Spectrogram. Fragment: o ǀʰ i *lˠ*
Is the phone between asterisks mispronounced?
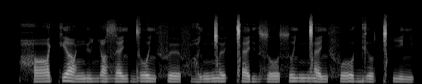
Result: yes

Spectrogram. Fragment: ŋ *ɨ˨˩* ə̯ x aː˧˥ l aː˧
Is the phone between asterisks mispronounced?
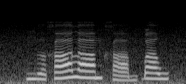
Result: no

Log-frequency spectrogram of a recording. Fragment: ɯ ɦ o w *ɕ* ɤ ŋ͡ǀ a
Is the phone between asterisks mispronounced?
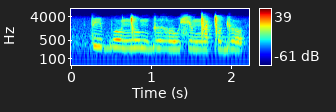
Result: no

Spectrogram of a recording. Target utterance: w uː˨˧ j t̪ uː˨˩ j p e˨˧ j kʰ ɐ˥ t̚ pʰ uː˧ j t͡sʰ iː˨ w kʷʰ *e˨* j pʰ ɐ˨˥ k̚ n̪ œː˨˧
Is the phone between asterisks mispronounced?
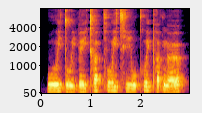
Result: yes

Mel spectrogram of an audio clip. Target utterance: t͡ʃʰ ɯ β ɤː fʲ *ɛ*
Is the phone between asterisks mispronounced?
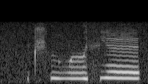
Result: no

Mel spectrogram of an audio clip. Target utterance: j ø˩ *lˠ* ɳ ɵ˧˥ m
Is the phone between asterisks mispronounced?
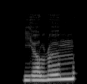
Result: no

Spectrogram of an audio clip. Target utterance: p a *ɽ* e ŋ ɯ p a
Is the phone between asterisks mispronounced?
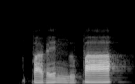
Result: no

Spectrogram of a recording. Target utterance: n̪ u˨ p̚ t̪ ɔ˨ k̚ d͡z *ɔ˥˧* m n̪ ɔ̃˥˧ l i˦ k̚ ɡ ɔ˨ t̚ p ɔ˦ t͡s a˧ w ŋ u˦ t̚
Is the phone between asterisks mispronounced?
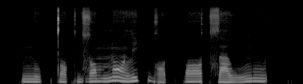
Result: yes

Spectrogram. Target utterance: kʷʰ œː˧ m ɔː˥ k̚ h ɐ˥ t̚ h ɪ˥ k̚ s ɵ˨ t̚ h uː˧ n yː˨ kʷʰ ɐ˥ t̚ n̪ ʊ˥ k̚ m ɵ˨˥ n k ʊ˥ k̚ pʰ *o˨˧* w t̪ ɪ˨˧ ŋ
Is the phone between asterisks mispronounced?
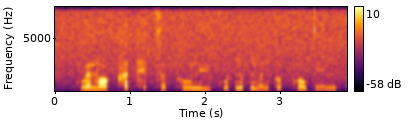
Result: yes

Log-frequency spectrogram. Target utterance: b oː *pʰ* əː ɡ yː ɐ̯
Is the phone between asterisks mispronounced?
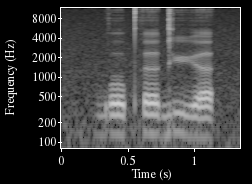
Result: no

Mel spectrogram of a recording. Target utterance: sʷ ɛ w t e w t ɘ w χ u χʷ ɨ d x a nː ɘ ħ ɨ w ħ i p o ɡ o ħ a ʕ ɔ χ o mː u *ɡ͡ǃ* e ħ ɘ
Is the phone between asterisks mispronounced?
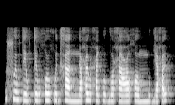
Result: yes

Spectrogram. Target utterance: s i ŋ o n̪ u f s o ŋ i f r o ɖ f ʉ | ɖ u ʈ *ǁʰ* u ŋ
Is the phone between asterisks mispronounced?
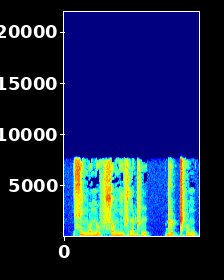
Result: no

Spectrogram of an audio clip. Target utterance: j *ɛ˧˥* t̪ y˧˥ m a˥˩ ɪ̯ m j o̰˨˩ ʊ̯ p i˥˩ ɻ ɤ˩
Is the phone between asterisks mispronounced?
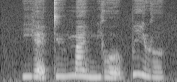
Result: yes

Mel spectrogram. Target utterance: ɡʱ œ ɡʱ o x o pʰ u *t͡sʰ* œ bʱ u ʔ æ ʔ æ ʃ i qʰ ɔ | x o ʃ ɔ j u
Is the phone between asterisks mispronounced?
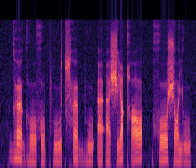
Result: no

